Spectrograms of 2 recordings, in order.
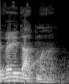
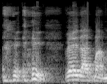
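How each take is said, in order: First: Said in the usual way. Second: Laughing repeat. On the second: Real, not acted.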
